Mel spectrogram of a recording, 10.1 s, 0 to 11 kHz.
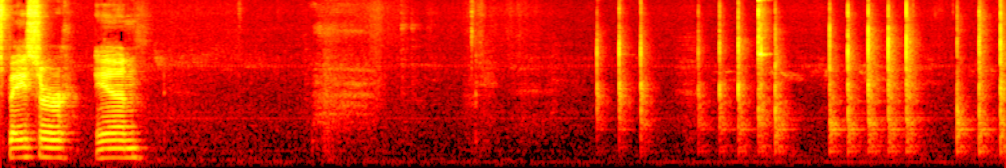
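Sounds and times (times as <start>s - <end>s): mallet tapping metal: 6.0s - 10.0s.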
